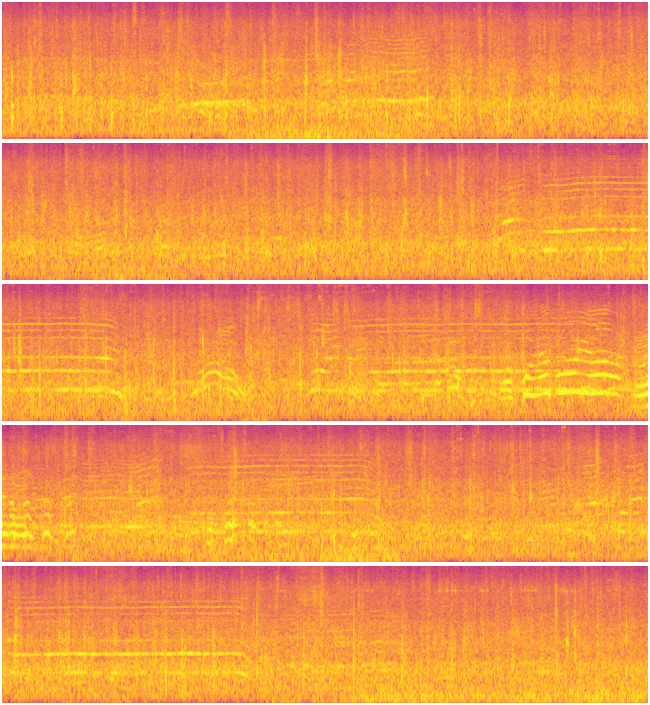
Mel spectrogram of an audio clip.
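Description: A crowd of spectators cheers and calls out nearby.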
